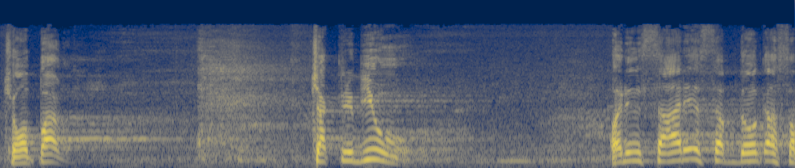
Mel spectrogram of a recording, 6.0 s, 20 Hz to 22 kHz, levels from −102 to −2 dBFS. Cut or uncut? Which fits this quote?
uncut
